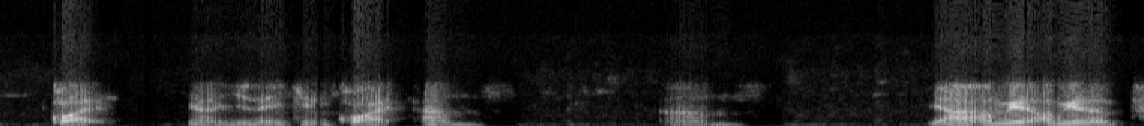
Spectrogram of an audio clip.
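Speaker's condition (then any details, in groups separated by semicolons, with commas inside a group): Cerebral palsy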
